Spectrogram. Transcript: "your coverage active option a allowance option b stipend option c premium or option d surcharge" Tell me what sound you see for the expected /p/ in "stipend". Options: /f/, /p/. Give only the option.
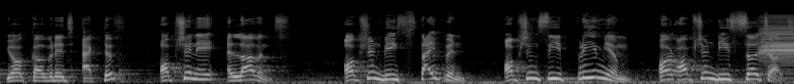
/p/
